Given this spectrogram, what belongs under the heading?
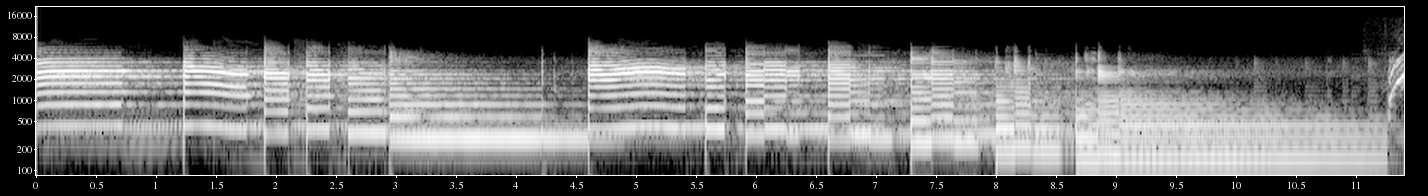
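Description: An electric guitar plays the opening part of a guitar solo, a clean, chorus-tinged run of quick picked notes and bends, close and loud, with no talking over it.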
